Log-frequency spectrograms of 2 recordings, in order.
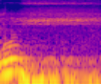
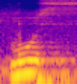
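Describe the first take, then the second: First: The s is said as a hushing sh sound. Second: The s is said as a thin, sharp s. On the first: The speaker calls it wrong. "bukan mush" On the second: The speaker calls it right. "tapi mus ya"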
